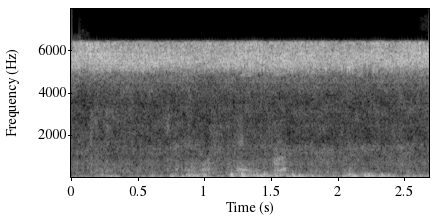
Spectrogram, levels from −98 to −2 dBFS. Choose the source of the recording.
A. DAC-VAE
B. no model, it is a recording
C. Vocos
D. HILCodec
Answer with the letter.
D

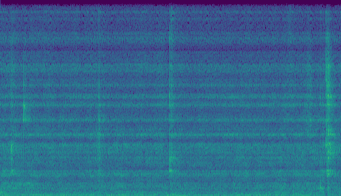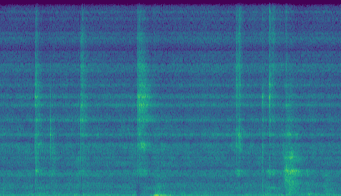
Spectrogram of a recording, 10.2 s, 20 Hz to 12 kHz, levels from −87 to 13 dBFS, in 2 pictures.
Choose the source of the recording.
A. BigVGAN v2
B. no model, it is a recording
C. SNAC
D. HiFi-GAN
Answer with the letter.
C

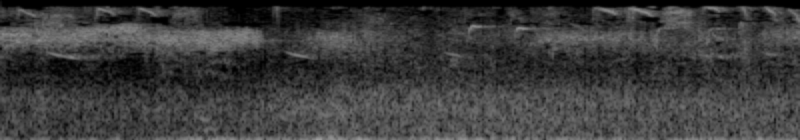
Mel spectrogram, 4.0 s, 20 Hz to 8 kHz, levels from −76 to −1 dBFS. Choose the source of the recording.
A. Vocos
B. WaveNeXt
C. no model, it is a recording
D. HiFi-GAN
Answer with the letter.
C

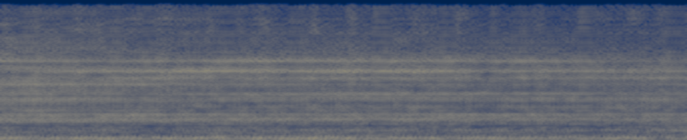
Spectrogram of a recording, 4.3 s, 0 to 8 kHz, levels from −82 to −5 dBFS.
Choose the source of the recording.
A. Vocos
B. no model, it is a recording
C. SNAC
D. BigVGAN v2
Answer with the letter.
A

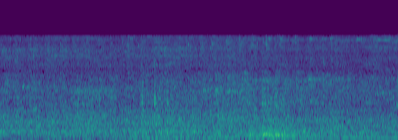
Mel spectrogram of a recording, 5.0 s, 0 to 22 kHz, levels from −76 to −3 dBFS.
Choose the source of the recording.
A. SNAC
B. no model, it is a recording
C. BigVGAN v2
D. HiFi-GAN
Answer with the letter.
B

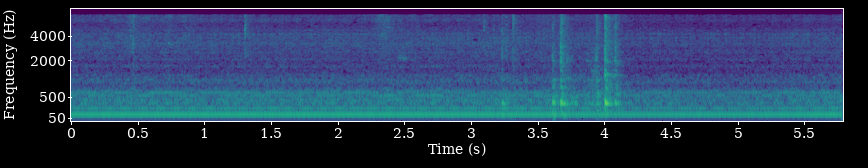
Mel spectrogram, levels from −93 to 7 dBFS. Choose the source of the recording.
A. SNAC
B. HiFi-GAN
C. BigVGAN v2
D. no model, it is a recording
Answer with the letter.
D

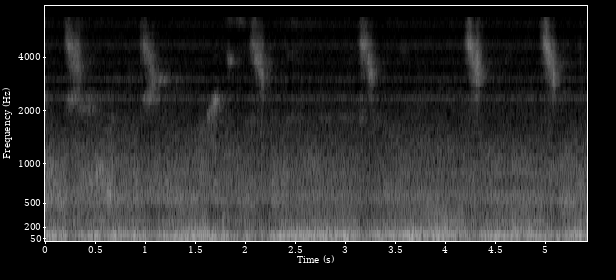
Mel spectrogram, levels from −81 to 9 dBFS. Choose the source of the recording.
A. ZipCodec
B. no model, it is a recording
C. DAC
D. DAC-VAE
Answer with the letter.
A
